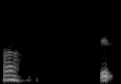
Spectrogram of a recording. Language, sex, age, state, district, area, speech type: Assamese, female, 30-45, Assam, Dibrugarh, rural, conversation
